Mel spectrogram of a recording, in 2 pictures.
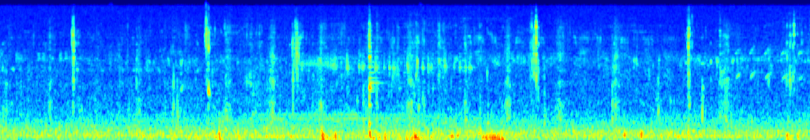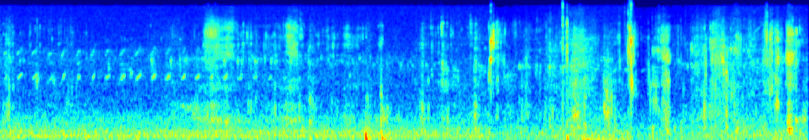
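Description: Close-up chewing and biting of a mouthful of Khmer crepe (banh chheo) with fresh greens, with wet mouth clicks and lip smacks throughout, growing denser near the end.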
